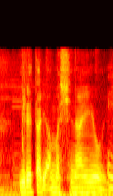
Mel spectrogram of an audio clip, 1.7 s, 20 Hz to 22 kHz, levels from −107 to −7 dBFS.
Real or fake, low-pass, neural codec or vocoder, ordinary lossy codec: real; none; none; none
